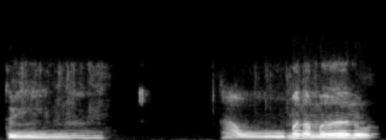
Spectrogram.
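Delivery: ordinary delivery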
